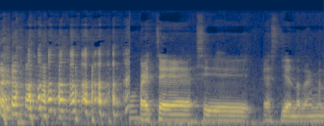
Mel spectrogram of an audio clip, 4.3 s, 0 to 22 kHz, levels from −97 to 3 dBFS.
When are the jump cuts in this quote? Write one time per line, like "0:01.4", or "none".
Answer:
0:01.7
